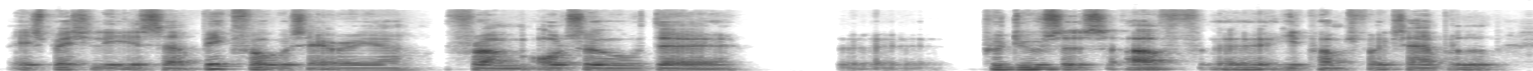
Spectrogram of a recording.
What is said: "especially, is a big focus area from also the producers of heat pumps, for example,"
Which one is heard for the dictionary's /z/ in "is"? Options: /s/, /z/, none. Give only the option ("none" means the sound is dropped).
/s/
